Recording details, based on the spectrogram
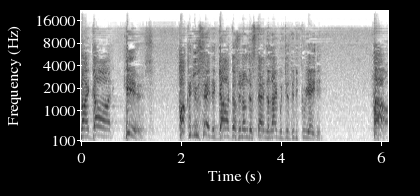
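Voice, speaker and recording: Noticeable background noise sits behind a man whose voice is high-pitched and animated in tone. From New York City, Bronx (Puerto Rican). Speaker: convert speaker. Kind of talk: testimony. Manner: emphatic, animated.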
